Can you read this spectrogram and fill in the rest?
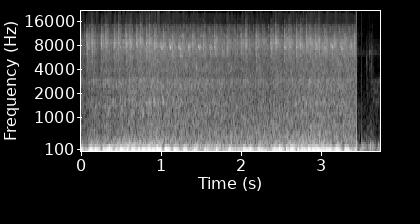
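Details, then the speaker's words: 2010 Dodge Ram 1500 5.7 L, first start after cylinder head installation: lumpy, uneven idle that surges and stumbles, misfiring badly; a pushrod was put into an oil galley hole instead of its lifter. "So now that you heard it run and fail miserably and sound very, very bad, it was misfiring pretty bad, so I knew something was up."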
